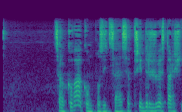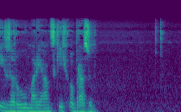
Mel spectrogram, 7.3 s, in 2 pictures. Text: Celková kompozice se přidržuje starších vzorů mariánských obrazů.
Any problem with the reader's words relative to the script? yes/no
no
